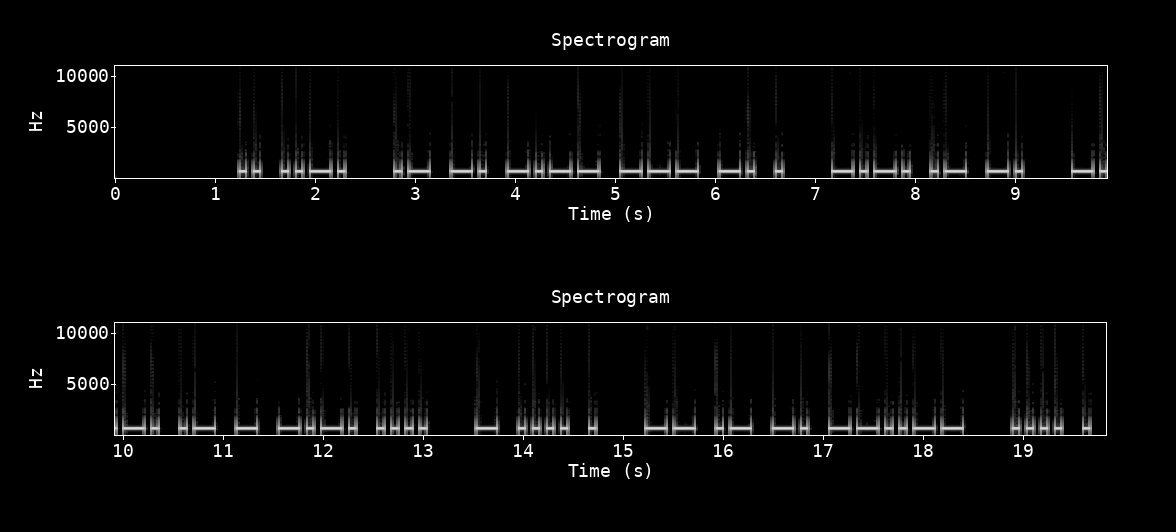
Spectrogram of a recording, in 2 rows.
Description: Morse code, heard as a keyed tone, about 17 wpm, 700 Hz. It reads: IF ANYONE CAN CATCH THE MAN, HE
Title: Sentences from Top 1500 Words 17wpm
